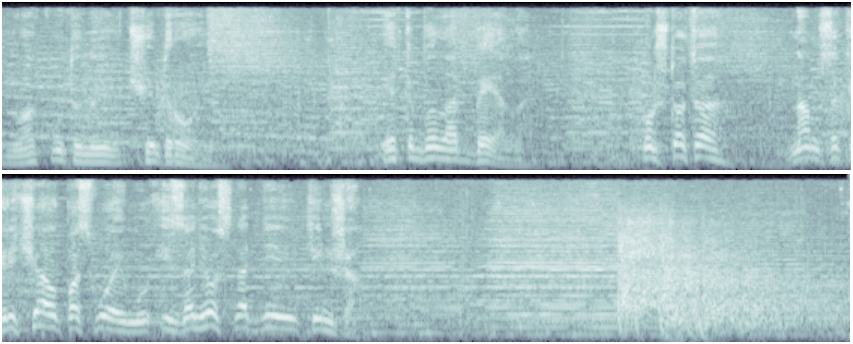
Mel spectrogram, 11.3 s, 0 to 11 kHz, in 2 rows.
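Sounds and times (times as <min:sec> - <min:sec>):
sustained tonal background: 0:00.0 - 0:11.2
speech: 0:00.1 - 0:01.6, 0:02.5 - 0:03.6, 0:04.3 - 0:08.3
gunshot fired at a rider: 0:09.8 - 0:11.2.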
